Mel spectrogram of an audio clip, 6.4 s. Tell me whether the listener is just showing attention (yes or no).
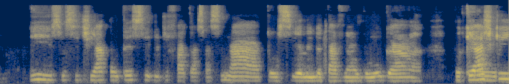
yes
